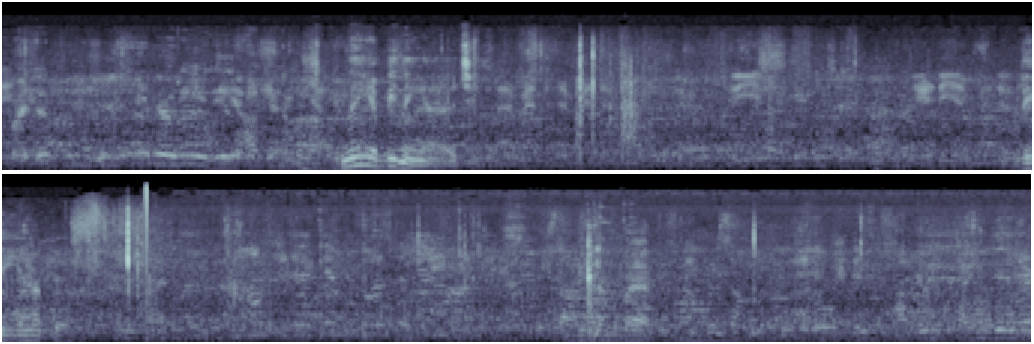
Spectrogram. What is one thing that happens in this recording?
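Several men talk over one another.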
